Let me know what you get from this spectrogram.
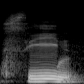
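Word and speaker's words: scene: गया तो आप पढ़ेंगे क्या है सीन इसमें सी साइलेंट हो गया तो आप पढ़ेंगे सीजर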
